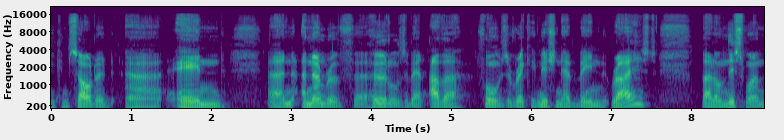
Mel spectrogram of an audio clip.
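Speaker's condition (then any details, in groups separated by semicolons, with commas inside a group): No condition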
